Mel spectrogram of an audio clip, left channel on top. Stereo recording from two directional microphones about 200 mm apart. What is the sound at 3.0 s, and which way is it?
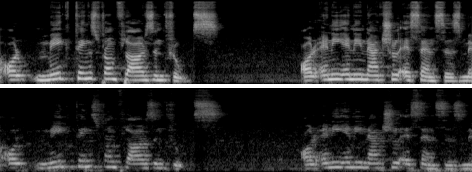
Speech, 40° left (ahead or behind).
